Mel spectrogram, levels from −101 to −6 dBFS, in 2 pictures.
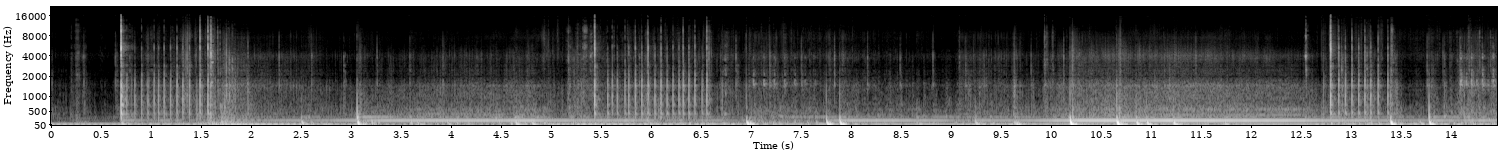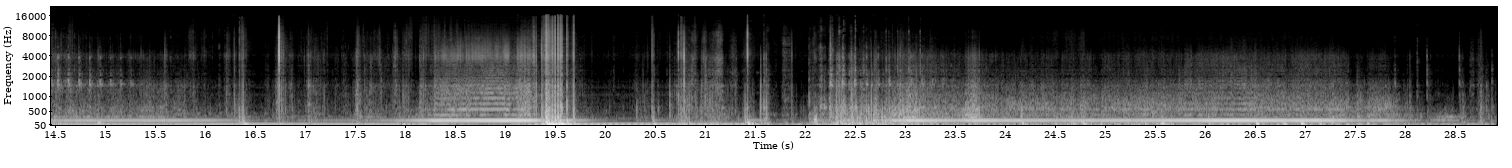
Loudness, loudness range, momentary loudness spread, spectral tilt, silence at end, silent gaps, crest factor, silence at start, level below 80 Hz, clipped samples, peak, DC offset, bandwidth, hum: -30 LUFS; 8 LU; 14 LU; -6.5 dB/octave; 0 s; none; 26 dB; 0 s; -30 dBFS; under 0.1%; 0 dBFS; under 0.1%; 14.5 kHz; none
